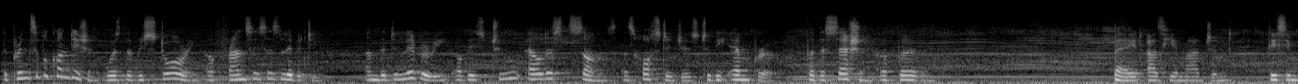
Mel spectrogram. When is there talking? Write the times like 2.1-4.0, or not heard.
0.0-9.3, 11.2-12.9.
